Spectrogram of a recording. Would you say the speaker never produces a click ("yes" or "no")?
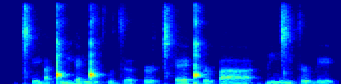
no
